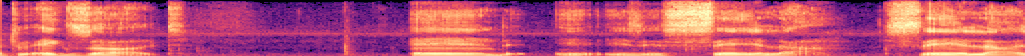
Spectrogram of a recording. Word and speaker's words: Selah: Selah, like the last, it is like you say, the way it's pronounced in the Hebrew is like the last letter is like law, like the Torah, spelled just like the Torah, you know, Selah. Okay, and so it comes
